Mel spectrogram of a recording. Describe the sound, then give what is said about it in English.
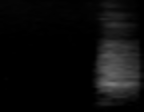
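A single harsh dog bark, almost a scream, bursts out suddenly after near silence: one short, noisy, rasping outburst that fades quickly. “Here goes the dog. He screams, too.”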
